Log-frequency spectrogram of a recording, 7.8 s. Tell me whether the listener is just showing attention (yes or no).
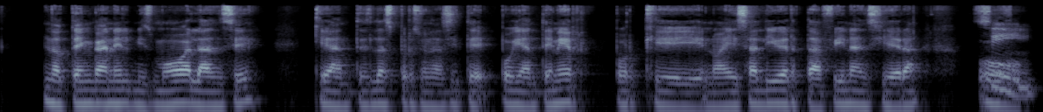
yes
